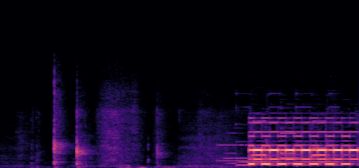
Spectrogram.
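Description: After a few faint taps, a bright, steady, high-pitched chime repeats evenly for about a second; a normal incoming call alert.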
